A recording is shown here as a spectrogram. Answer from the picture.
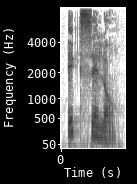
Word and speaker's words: excellent: Okay, you've got double L here, and then it will open the sound of your here, and it will be e. Excellent, excellent.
